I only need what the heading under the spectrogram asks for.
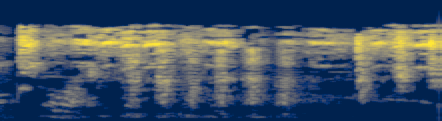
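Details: Pet African grey parrot indoors, caught on a security camera, mimicking a man's laugh. The sound comes as a rapid chain of husky, rhythmic pulses, several per second, over about three seconds, with a constant high electronic whine underneath.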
